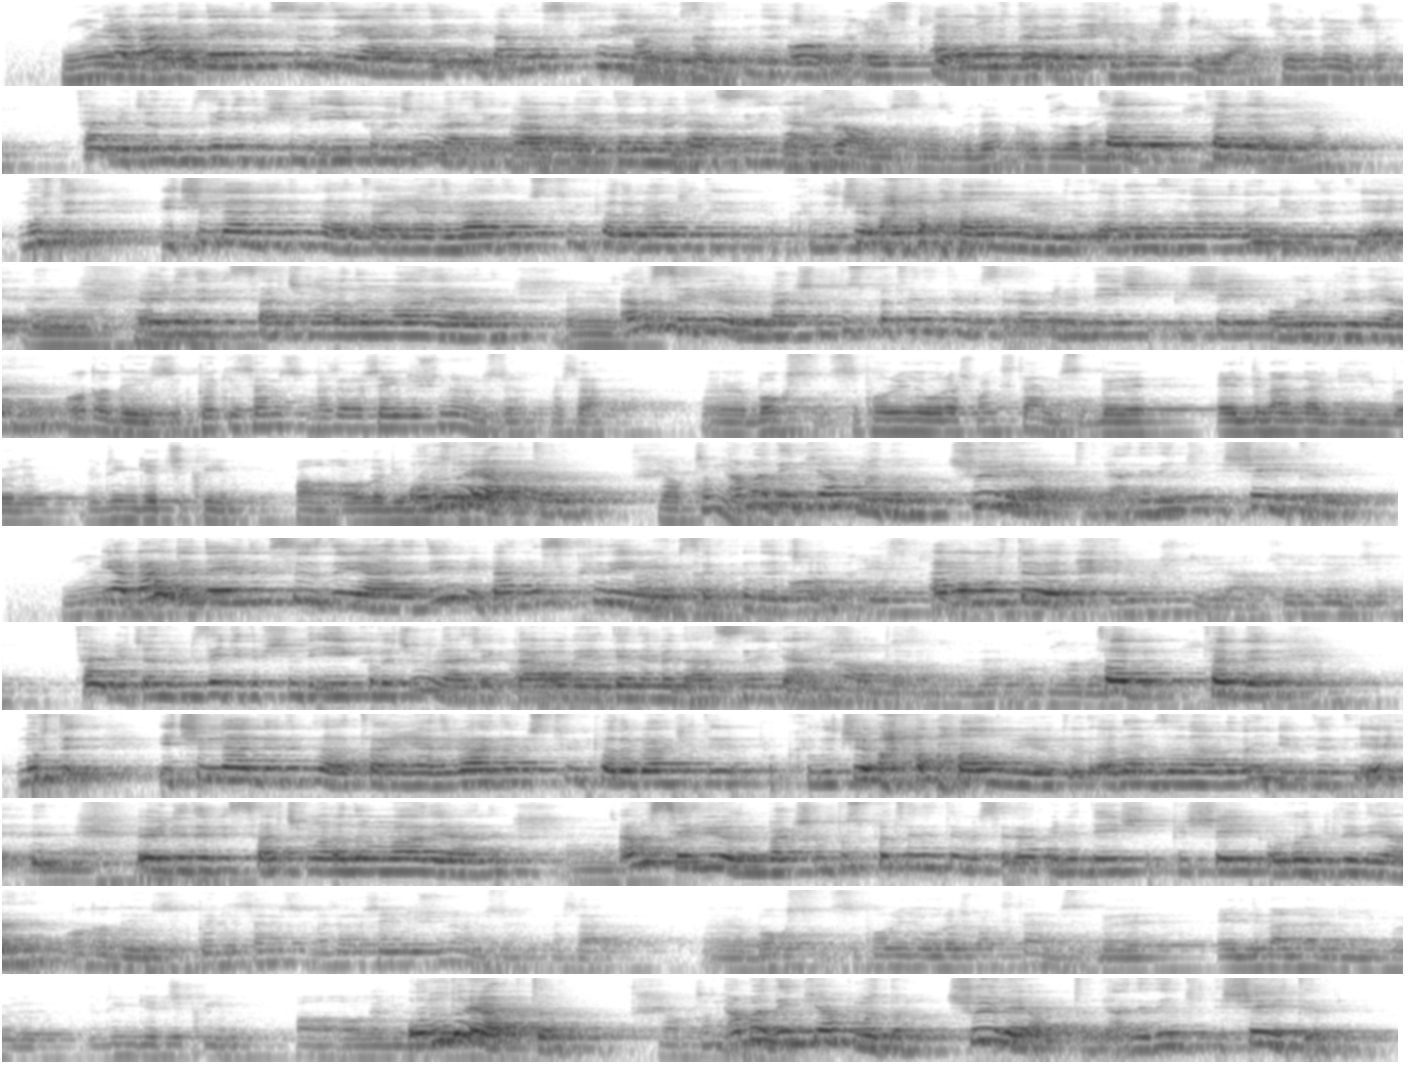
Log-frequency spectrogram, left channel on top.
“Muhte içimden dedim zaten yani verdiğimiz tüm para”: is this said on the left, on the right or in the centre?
Right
